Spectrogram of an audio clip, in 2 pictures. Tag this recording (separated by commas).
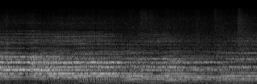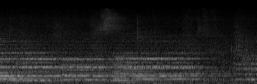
Female singing, Choir, Music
